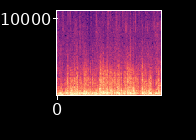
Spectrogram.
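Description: Wind buffeting the camera's microphone: a steady, loud low rumble.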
